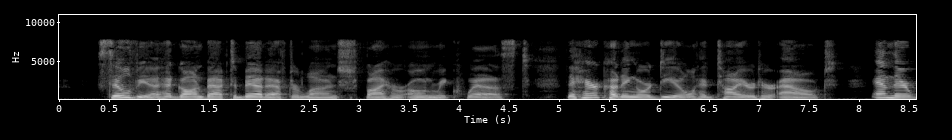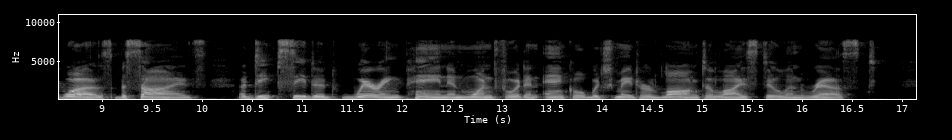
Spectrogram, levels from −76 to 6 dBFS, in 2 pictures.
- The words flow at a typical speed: Yes, average, 150 wpm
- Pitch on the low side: No, medium, 150 Hz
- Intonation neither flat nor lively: Yes, average, 4.1 semitones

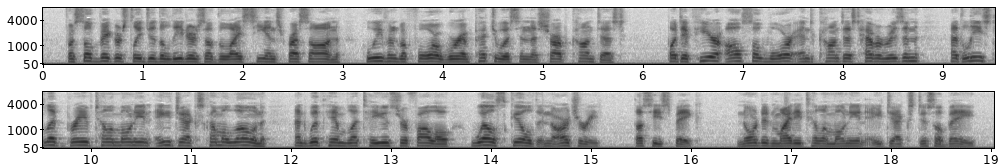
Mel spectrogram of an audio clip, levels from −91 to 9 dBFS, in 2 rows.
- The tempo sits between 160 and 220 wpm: Yes, average, 175 wpm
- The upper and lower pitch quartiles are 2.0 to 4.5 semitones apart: Yes, average, 3.2 semitones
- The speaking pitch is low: No, medium, 150 Hz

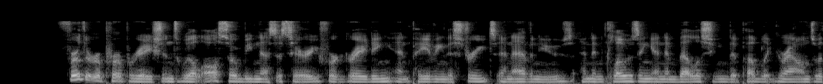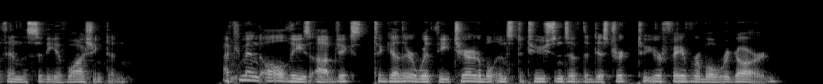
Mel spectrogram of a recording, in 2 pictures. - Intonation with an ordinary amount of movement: No, narrow, 1.6 semitones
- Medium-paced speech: Yes, average, 155 wpm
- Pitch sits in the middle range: No, low, 130 Hz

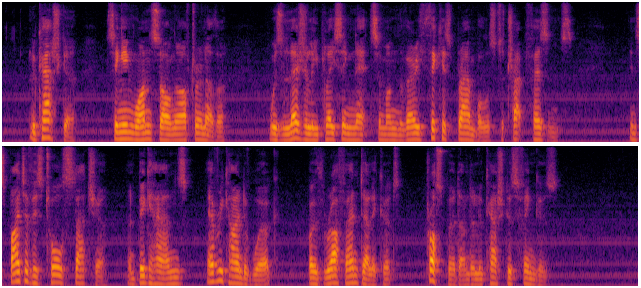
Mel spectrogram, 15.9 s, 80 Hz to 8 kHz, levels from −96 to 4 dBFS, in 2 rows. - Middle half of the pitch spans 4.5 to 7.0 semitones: No, average, 3.4 semitones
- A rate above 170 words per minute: No, average, 145 wpm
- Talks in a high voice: No, low, 130 Hz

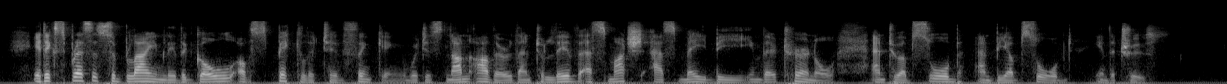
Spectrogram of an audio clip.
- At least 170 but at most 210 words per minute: No, average, 155 wpm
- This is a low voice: Yes, low, 110 Hz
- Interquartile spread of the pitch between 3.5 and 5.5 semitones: Yes, average, 4.1 semitones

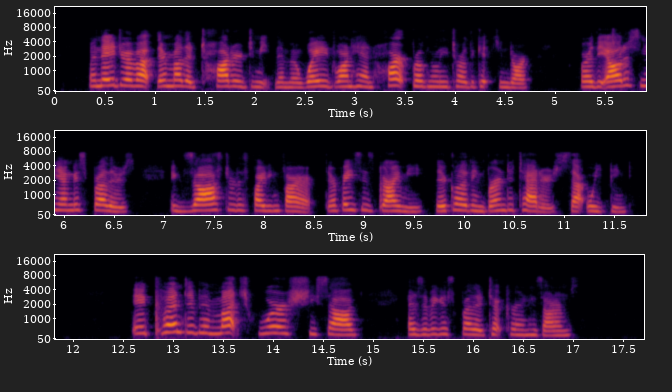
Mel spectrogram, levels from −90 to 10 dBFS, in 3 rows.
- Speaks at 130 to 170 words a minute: No, average, 195 wpm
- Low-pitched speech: No, very high, 250 Hz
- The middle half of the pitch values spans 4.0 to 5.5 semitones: No, average, 2.9 semitones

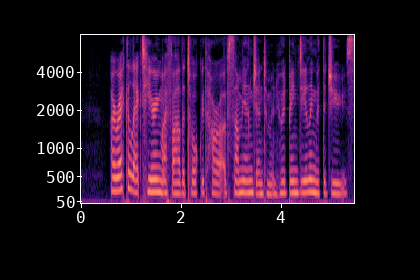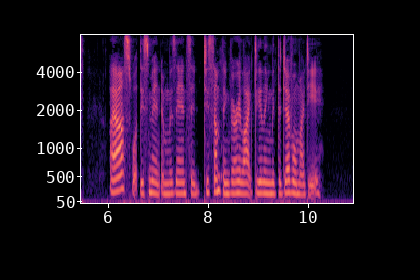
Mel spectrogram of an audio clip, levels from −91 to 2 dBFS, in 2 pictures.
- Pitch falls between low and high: No, high, 200 Hz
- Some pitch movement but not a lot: No, narrow, 1.7 semitones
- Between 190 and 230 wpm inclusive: Yes, fast, 205 wpm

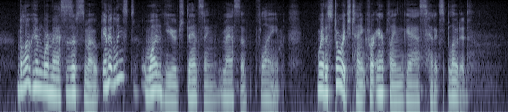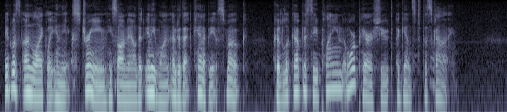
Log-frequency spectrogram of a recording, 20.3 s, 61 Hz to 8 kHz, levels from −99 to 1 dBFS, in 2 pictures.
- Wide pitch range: Yes, wide, 6.4 semitones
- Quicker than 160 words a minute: No, average, 150 wpm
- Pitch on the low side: Yes, low, 125 Hz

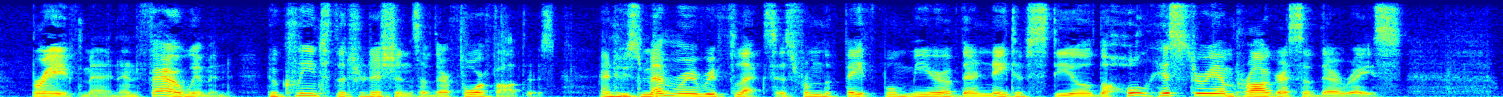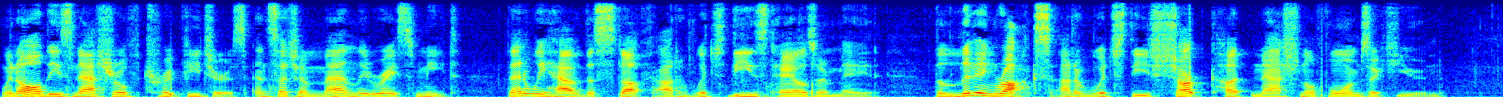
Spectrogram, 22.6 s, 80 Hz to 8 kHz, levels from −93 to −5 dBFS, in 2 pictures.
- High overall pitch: No, medium, 140 Hz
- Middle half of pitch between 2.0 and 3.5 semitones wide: No, average, 4.2 semitones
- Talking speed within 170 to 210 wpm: Yes, average, 185 wpm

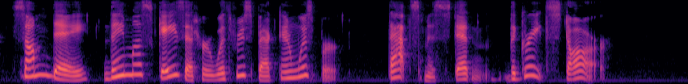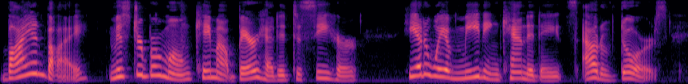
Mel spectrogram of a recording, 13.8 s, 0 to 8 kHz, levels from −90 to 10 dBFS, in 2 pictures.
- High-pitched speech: Yes, high, 225 Hz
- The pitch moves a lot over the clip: Yes, wide, 8.1 semitones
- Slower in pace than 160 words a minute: No, average, 170 wpm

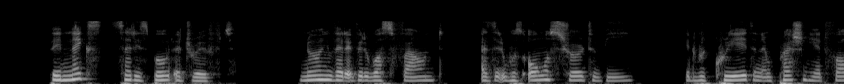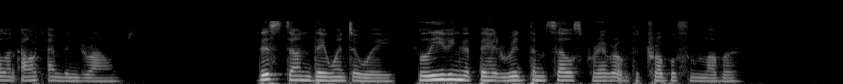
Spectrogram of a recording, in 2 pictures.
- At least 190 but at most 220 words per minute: No, average, 175 wpm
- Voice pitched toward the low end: No, medium, 185 Hz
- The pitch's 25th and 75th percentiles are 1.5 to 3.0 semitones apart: Yes, narrow, 2.5 semitones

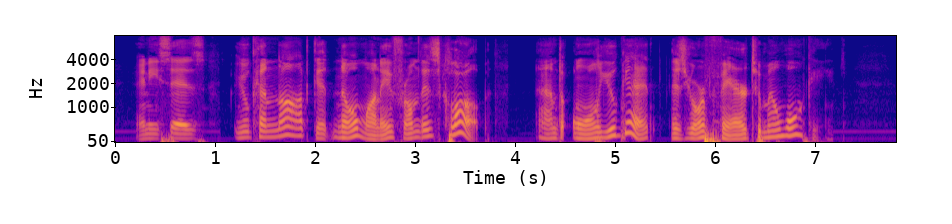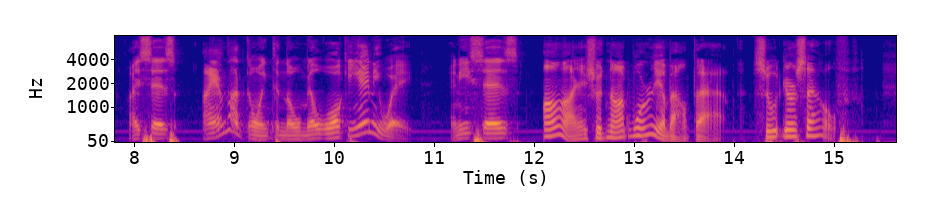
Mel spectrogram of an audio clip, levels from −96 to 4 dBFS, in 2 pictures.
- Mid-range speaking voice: Yes, medium, 145 Hz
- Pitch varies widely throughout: Yes, wide, 6.8 semitones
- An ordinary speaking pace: Yes, average, 155 wpm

